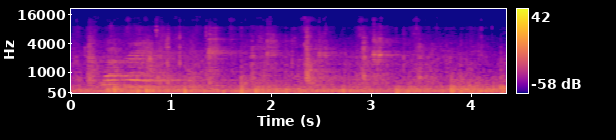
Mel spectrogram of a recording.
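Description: Hoofbeats of a ridden horse on soft sand arena footing, an irregular run of dull thuds as it approaches and goes over a low jump.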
